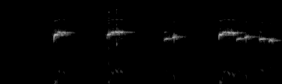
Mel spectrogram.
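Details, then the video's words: Calling for a mate, a female Belgian canary gives five short, high chirps spaced about half a second apart. The last notes are slightly lower and drawn out. "Canário Belga Fêmea Piando e Chamando Muito Para Acasalar"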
